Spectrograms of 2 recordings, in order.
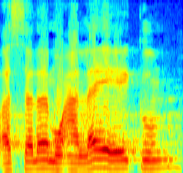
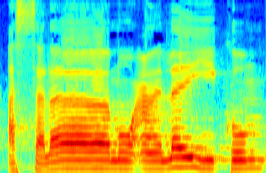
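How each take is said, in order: First: "Assalamualaikum" slowly, said "-lekum" with an E; wrong pronunciation. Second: "Assalamualaikum" very slowly, ending "-laikum" with AI; correct Arabic. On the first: Ustaz showing the wrong greeting with an E. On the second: Ustaz modelling the correct greeting, very slowly. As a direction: draw out "Assalamualaikum" with a clear AI diphthong. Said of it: "Itu benar". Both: Shown as a demonstration.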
